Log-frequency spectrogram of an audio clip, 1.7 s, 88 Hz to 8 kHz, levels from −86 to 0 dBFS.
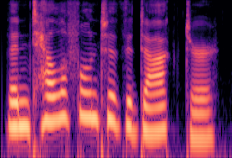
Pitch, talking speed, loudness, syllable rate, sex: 220 Hz, 170 wpm, -16 LUFS, 5.8 syllables/s, female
